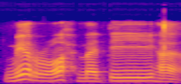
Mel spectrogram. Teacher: Huruf nun dia dah kita tak dengar dah.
